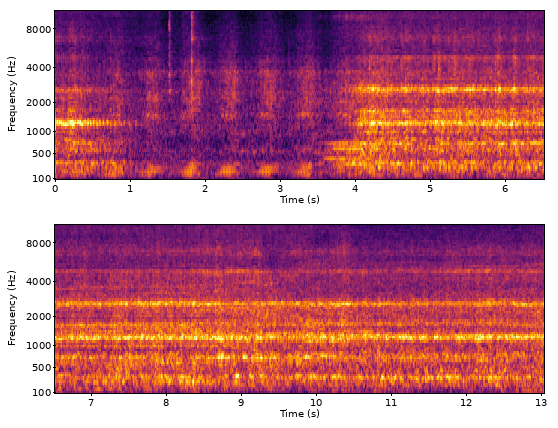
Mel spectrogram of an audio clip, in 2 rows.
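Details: AEG Öko Lavamat 4100 washing machine spin test stepping through 800, 900 and 1000 rpm: a few seconds in, the spin climbs into a loud, constant jet-like roar with ringing tones; worn drum bearings.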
